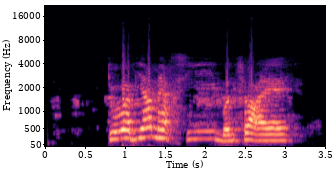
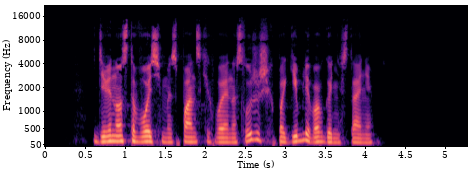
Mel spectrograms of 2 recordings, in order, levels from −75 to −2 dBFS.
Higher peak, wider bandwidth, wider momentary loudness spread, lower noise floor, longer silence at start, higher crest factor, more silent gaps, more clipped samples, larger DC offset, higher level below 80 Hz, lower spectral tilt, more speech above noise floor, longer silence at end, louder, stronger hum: about the same, 0 dBFS vs -2 dBFS; second, 7.2 kHz vs 15 kHz; first, 13 LU vs 8 LU; second, -44 dBFS vs -81 dBFS; second, 0.35 s vs 0.6 s; about the same, 14 dB vs 18 dB; neither; neither; neither; about the same, -54 dBFS vs -54 dBFS; first, -8 dB/octave vs -5 dB/octave; second, 31 dB vs 61 dB; second, 0.4 s vs 1.2 s; first, -14 LUFS vs -20 LUFS; neither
